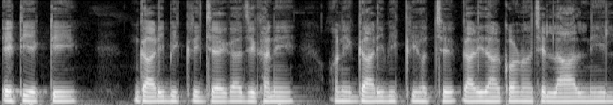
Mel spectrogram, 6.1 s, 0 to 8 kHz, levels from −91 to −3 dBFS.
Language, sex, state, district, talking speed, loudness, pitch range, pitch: Bengali, male, West Bengal, Paschim Medinipur, 155 wpm, -16 LUFS, 125-130 Hz, 125 Hz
